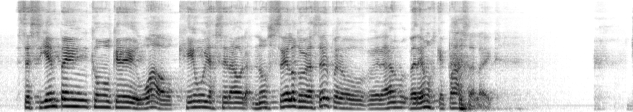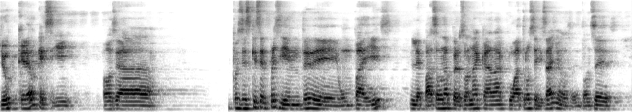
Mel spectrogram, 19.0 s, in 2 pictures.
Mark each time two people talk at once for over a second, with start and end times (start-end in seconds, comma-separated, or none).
none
